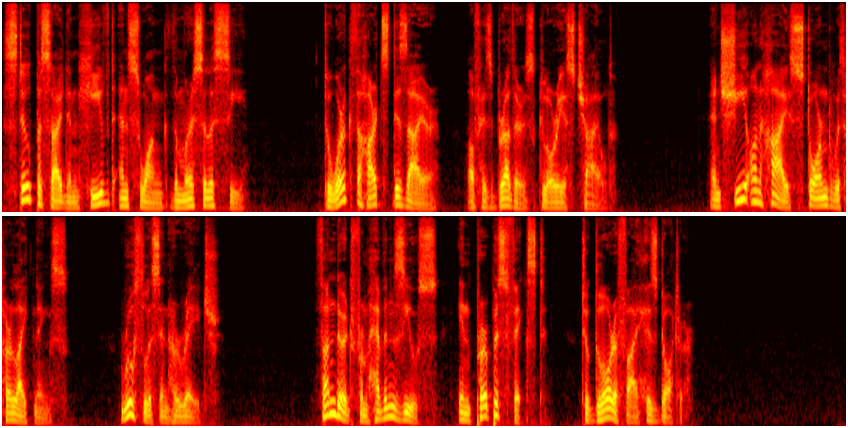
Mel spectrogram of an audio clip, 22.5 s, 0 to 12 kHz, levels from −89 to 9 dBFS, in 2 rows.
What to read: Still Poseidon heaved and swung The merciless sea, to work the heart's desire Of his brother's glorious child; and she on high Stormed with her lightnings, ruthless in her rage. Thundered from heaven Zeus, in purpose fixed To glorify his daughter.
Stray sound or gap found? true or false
false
